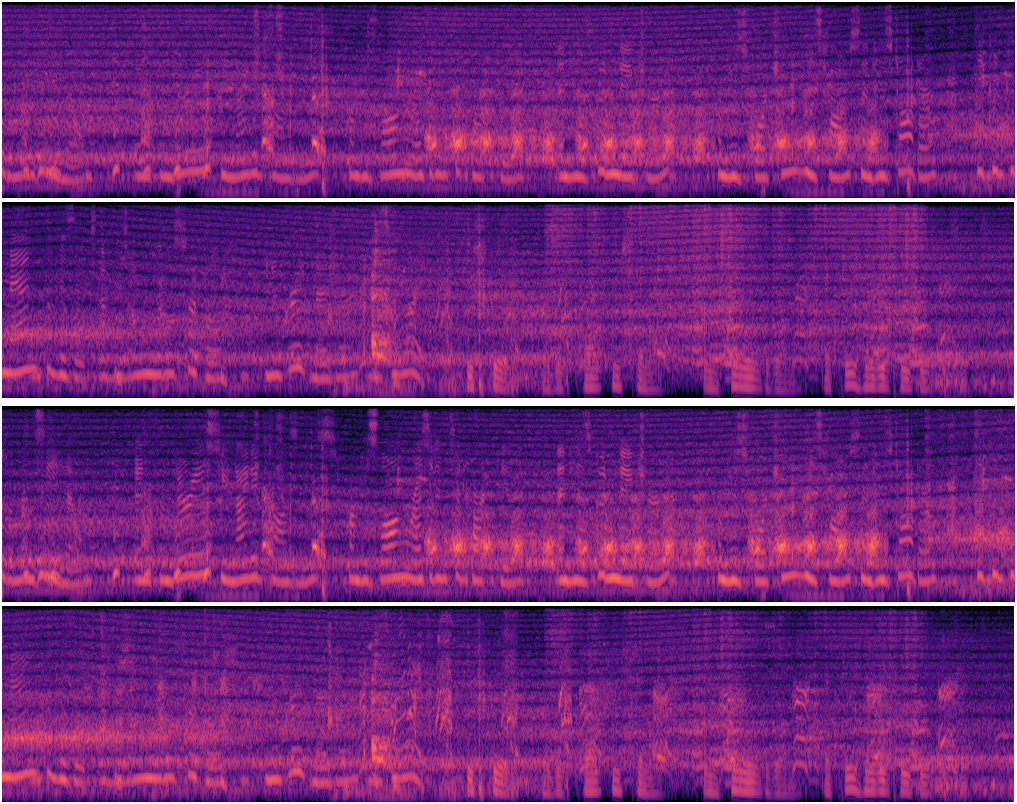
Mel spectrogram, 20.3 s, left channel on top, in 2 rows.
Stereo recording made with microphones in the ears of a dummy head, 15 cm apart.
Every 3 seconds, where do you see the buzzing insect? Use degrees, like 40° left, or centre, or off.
70° left, 50° left, 20° left, centre, 20° left, 50° left, 60° left.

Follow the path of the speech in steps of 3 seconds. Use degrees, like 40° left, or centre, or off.
50° right, 30° right, 10° left, 50° left, 60° left, 70° left, 80° left.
